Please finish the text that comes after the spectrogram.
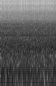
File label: Nitro Hi, Vehicles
